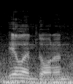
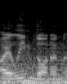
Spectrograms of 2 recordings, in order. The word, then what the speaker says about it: Eilean Donan: Just to clarify on my mum's bad pronunciation of that, it's actually Eilean Donan, not Eilean Donan as she wrongly interpreted it.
